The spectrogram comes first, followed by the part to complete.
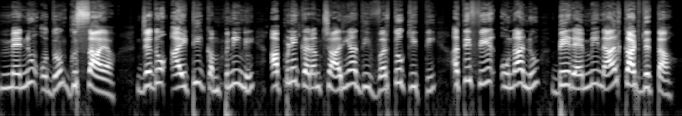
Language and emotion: Punjabi, angry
